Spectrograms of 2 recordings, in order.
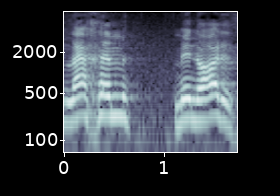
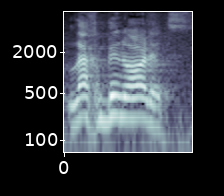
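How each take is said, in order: First: The two m sounds are pronounced separately. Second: The two m sounds run together into one. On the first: The speaker calls it right. "So you have to say" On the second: The speaker calls it wrong. "sometimes it's a run-on word"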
